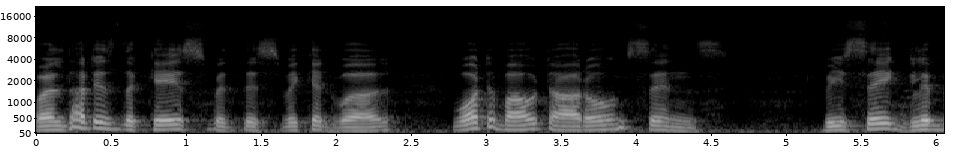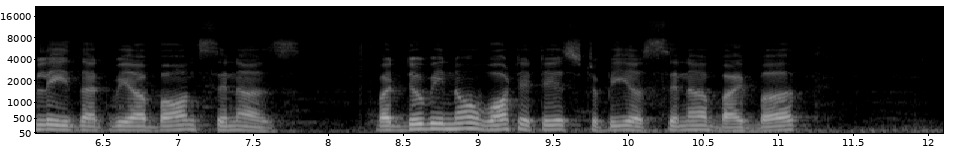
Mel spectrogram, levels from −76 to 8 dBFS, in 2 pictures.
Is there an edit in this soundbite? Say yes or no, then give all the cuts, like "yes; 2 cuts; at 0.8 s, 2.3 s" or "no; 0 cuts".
no; 0 cuts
